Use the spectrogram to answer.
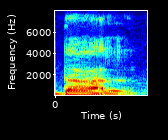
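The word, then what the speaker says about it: دال: দাল দা ঠিক আছে এটার উচ্চারণের মাখরাজটা বলা হচ্ছে জিহ্বার আগাকে সামনের উপরের দুই দাঁতের গোড়ার সঙ্গে লাগায় দুই দাঁতের গোড়ার সঙ্গে লাগায় উচ্চারণ হয় সেটা হল দাল তাহলে তাটাও যেমন দুই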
